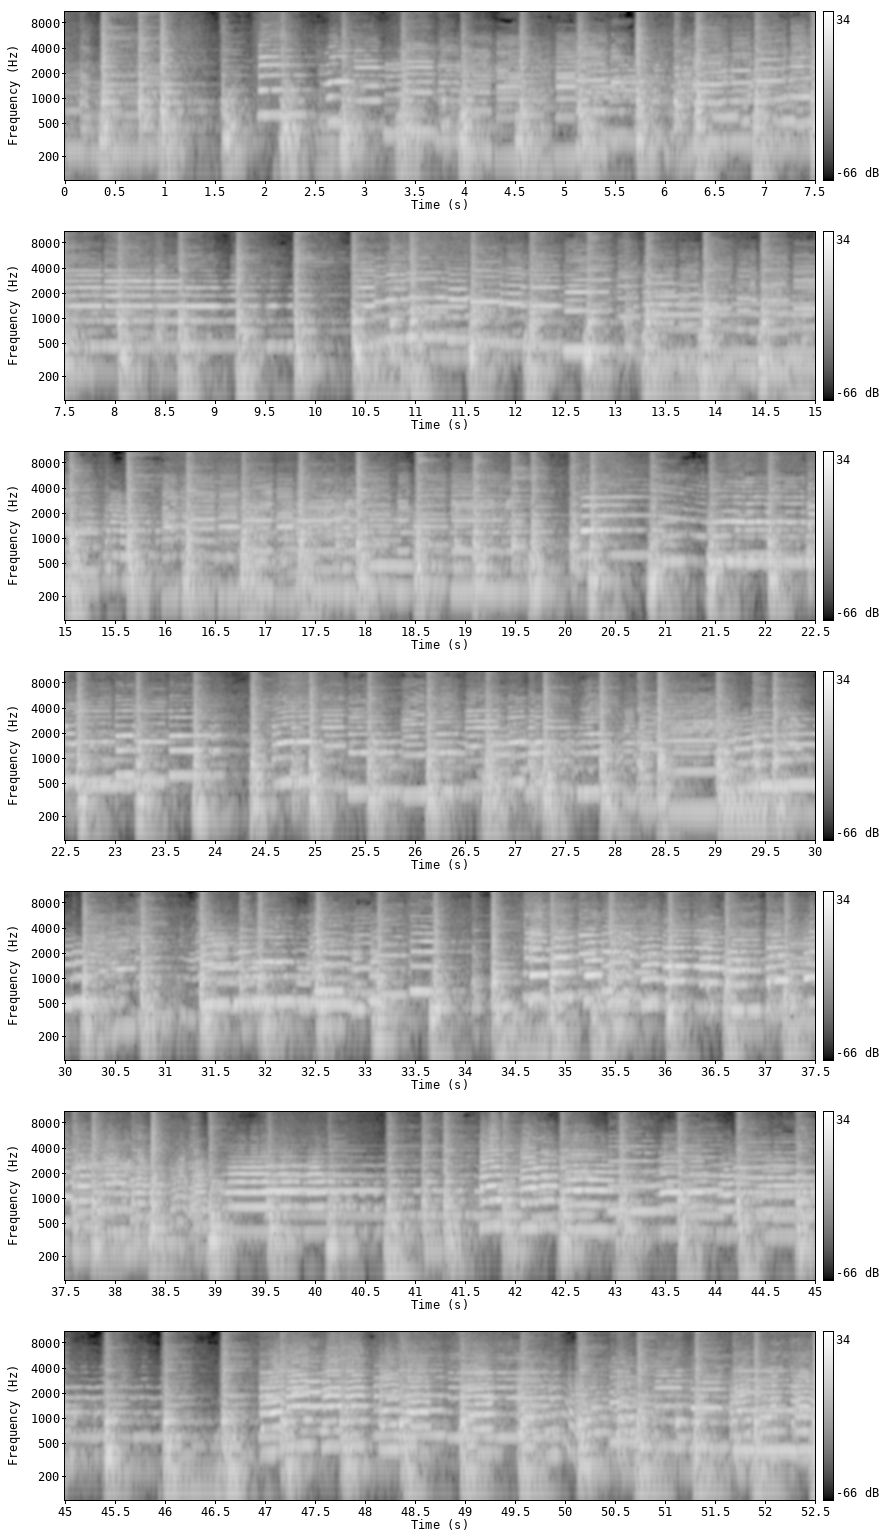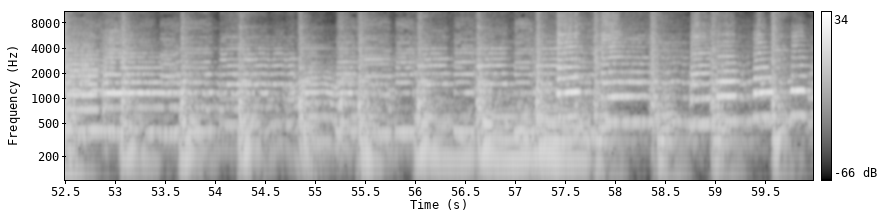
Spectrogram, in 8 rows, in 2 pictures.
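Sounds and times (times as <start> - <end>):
banjo strumming: 0.0 - 59.9
clarinet: 0.0 - 59.9
trumpet: 0.0 - 59.9
tuba bass line: 0.0 - 59.9.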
